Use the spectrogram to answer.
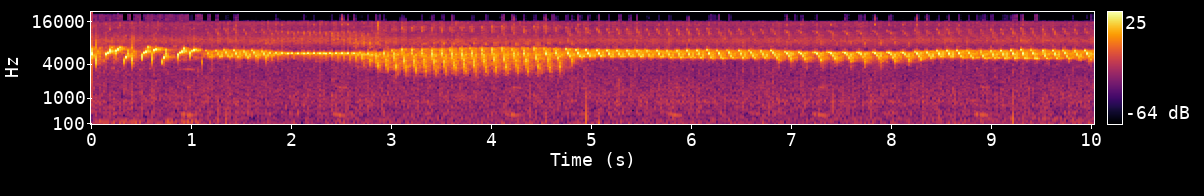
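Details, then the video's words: Sunbird singing as a training track for a white-rumped shama: brief squeaky chips lead into a long, fast, buzzy trill that thickens in the middle and then goes on as an even, very high, ticking series. "Rajanya Isian Kolibri"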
